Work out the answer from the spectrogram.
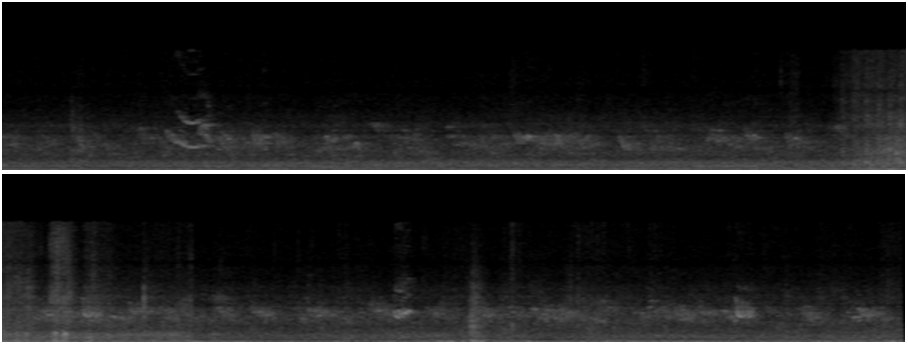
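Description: Small birds chirping faintly in short high calls, with a brief flurry of wingbeats about six seconds in as a bird takes off from around the hanging feeders.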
